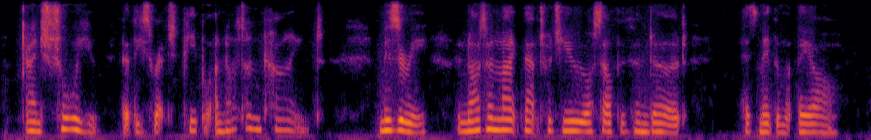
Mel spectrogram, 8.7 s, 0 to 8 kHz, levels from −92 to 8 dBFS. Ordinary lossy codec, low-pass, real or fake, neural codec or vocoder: Opus, 16 kbps; 7.2 kHz; real; none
